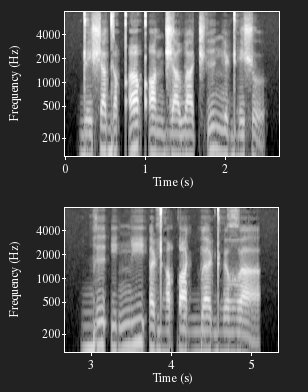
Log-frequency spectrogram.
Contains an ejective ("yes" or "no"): yes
